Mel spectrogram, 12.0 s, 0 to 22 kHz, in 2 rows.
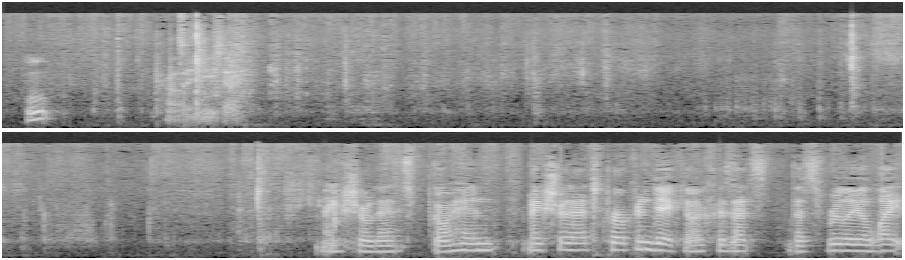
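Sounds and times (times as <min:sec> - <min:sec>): paper rustling: 0:00.2 - 0:12.0.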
